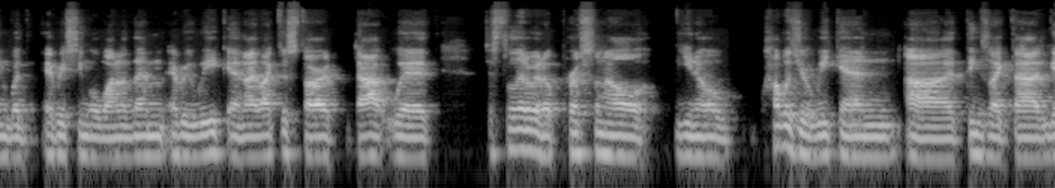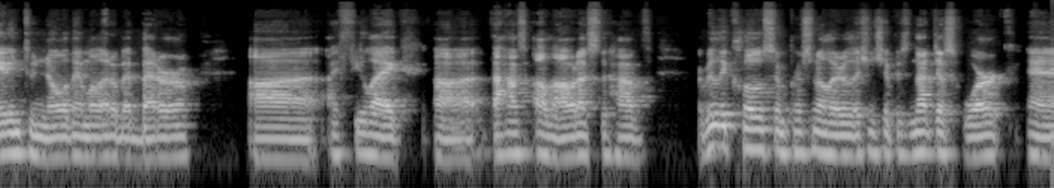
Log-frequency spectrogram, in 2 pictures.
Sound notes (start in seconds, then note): none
